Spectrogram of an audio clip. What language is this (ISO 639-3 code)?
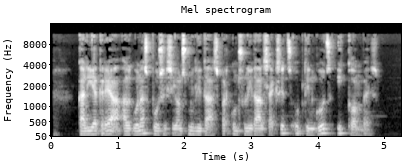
cat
